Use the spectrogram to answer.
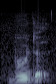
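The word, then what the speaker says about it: बुध: Buddha. It should be Bu. It's a short letter, and it is a third letter, so it's a what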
